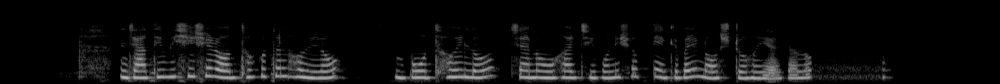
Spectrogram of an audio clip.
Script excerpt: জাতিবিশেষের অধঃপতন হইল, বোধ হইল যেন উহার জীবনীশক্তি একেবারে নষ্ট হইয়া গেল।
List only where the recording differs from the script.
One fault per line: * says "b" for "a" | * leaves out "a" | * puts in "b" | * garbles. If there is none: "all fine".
all fine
